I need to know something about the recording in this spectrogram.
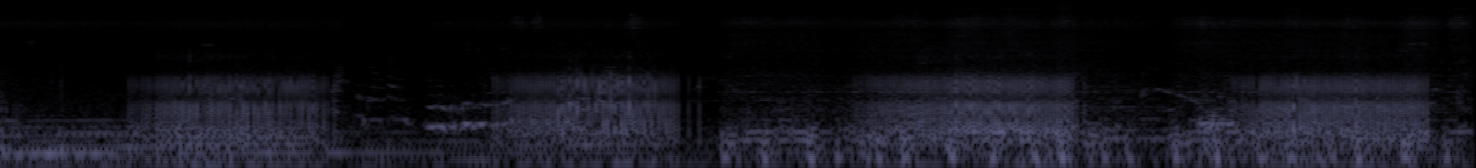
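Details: A domestic cat snores while asleep, giving four rasping, grating breaths of about two seconds each. Short quiet gaps fall between the breaths in an even rhythm.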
